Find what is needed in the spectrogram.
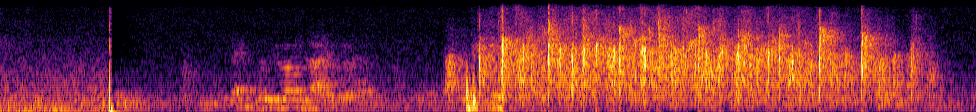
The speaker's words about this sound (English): The last word should really be a long-standing applause to the organizers. They have really organized fantastic workshop for us, and we should hear all of them kind of a long applause, because it's really wonderful to be here.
